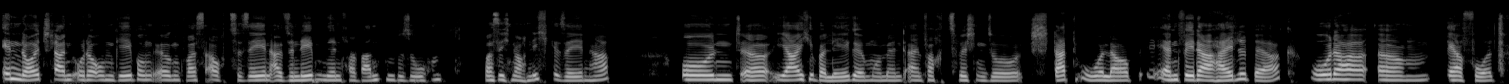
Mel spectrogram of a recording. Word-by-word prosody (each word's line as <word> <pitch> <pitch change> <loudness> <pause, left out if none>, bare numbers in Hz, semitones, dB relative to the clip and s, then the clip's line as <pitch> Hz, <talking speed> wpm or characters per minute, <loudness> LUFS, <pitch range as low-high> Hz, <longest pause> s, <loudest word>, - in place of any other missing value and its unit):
in 255 -2 +4
Deutschland 215 +1 +2
oder 205 -1 0
Umgebung 205 +1 -1
irgendwas 200 -2 -4
auch 205 -3 -4
zu 190 - -10
sehen 195 +2 +1
also 185 0 -2
neben 205 +2 +2
den 195 0 -1
Verwandten 195 +4 -4
besuchen, 190 +4 -7 0.4
was 195 -1 0
ich 210 -1 -2
noch 185 -4 -2
nicht 215 +7 -4
gesehen 185 -3 -4
habe 225 +6 -3 0.7
und, 215 -1 +4
äh, 200 0 +1
ja, 205 0 +4
ich 220 - 0
überlege 190 -1 +1
im 180 0 -2
Moment 185 0 -6
einfach 195 0 -5
zwischen 195 -2 -5
so 175 0 -2
Stadturlaub, 195 -3 0
entweder 210 - +4
Heidelberg 185 - 0
oder, 230 -2 +4
ähm, 200 -1 -1 0.2
Erfurt. 185 -2 0
200 Hz, 140 wpm, -24 LUFS, 185-215 Hz, 0.7 s, in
